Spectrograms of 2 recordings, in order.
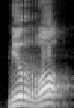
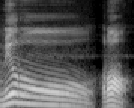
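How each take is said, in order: First: "Mirra" with one crisp, light rolled r; correct mirra. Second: "mirra" with a long, exaggerated rolled r, very slow; over-trilled r. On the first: Teacher models the right ra for students, one light trill. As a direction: roll the r of "Mirra" just once. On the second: Teacher mimics the students' over-rolled ra, slow exaggerated trill. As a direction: drag the trill in "mirra" far too long. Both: Shown as a demonstration. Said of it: "Tapi jangan berlebihan mentakrirkan mirrab".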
